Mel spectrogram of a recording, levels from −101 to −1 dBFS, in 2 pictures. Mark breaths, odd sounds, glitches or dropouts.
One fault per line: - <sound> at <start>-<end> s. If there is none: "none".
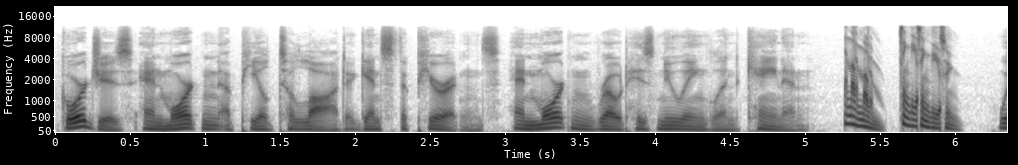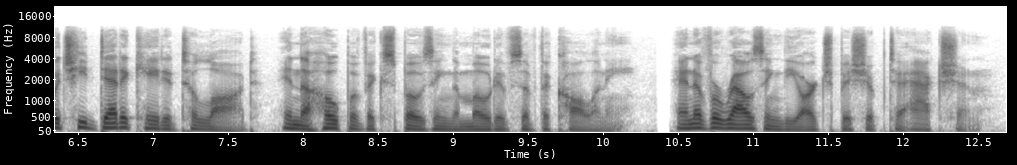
- chirp at 5.3-6.1 s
